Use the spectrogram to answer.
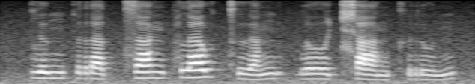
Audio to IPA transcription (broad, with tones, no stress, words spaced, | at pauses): plɯ˧ŋpra˨˩t̚sa˥˩ŋ pʰla˥˩wtʰɯ˩˦a̯ŋɯ˨˩k̚ loː˧ t͡ɕʰaː˨˩ŋkʰru˩˦n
